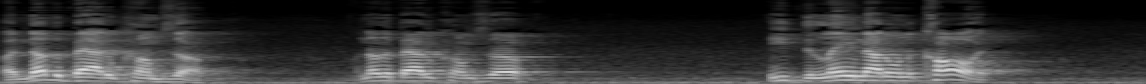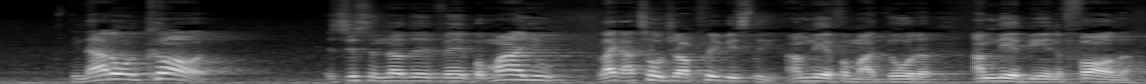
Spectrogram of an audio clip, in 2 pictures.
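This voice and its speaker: Telling viewers about a personal conflict, this man, a vlogger, speaks in heated, casual first person loaded with street slang and emphasis. His fairly high, darkish voice is expressive and moderately paced, with frequent pauses, and the room adds echo.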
